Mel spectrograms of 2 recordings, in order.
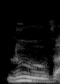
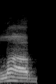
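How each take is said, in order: First: The vowel sounds like the one in move. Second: The vowel sounds like the one in glove. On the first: This is how it was said in Shakespeare's time. "but it was move and louvre" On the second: This is the modern pronunciation. "move and love don't rhyme in modern English"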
